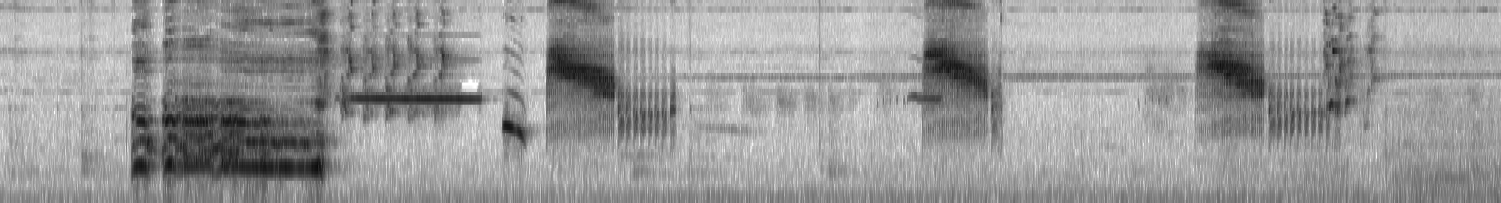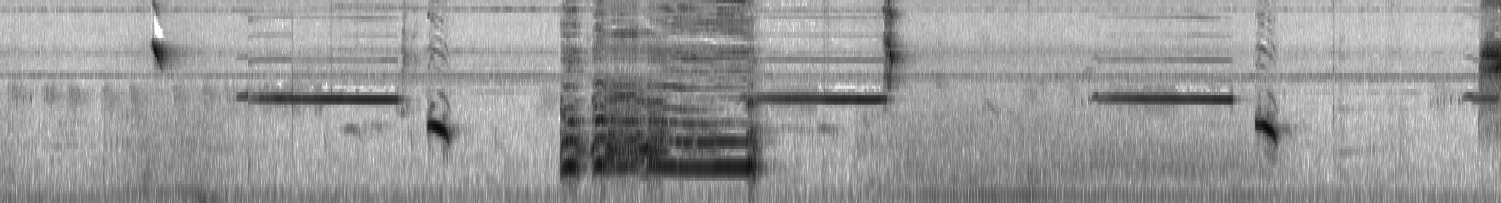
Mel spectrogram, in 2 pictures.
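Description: Caged ioras (sirtu and cipoh) calling: sharp whistles that slide down in pitch, alternating with long, level, high whistles about a second each, repeated many times. Twice a louder, harsh call about two seconds long breaks in.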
